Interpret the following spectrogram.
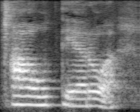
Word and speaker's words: Aotearoa: We could start with our name for New Zealand, Aotearoa. So the key to the pronunciation is always the vowels.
